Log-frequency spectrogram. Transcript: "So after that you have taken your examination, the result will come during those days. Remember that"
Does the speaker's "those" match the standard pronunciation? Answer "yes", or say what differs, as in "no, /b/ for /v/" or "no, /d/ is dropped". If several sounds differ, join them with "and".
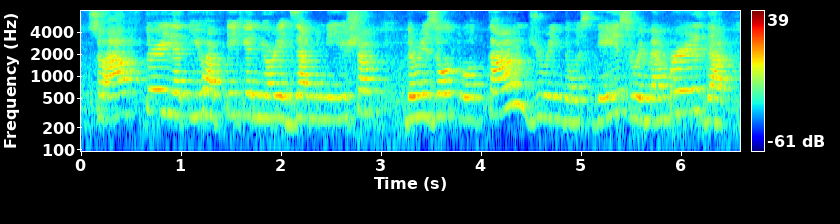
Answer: no, /s/ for /z/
